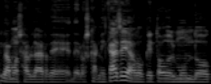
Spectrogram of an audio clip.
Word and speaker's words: kamikaze: nuestro idioma, aunque bueno, en castellano normalmente lo pronunciamos kamikaze, marcando la Z esta castellana, y en japonés sería kamikaze, como en catalán, por ejemplo.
